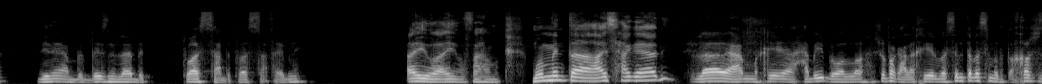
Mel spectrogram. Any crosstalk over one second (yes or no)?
no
